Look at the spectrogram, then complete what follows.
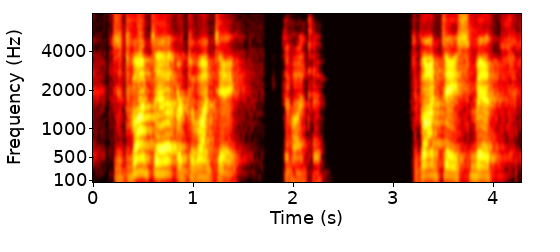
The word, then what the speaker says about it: DeVonta: Devontae. Devontae Smith. It's spelled Devonta, but it's definitely Devonta.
